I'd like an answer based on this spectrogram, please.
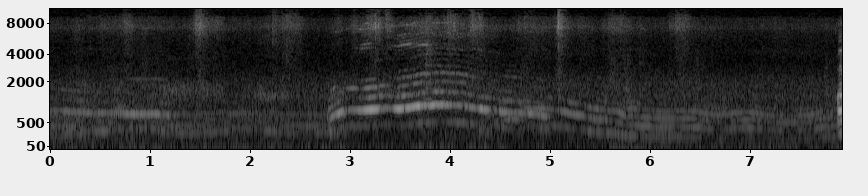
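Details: Angry domestic cats in a fight yowl in one long, sustained moan. It swells to a higher, louder wail midway, sinks to a low growling tone, then ends with a sharp click.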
